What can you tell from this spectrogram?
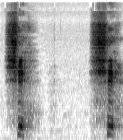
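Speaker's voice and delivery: শিহ closed with a breathy h squeezed in the throat; throat-pressed h. Shown as a demonstration. Teacher drilling a vowelless letter, throat-pressed end on শিহ. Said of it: "কণ্ঠ নিতে চাপ".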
